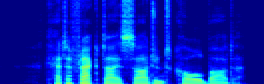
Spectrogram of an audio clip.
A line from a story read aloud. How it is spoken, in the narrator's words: said Dal Ak in a hollow voice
